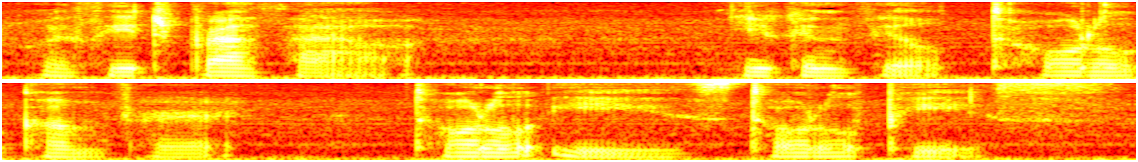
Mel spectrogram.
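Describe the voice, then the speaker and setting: A calm-toned woman at a fairly slow pace, with long, frequent pauses. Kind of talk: guided meditation. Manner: soft, calm, slow.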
